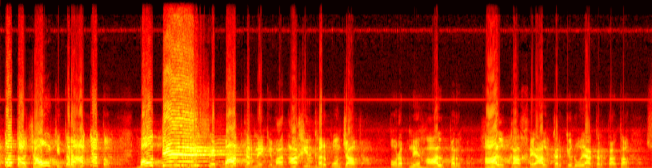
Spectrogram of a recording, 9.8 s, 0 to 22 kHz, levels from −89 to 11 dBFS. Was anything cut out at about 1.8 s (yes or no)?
no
